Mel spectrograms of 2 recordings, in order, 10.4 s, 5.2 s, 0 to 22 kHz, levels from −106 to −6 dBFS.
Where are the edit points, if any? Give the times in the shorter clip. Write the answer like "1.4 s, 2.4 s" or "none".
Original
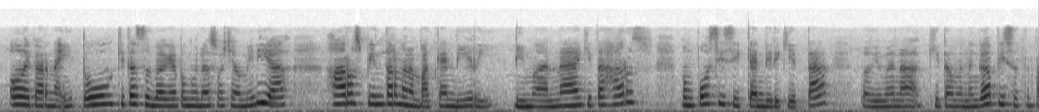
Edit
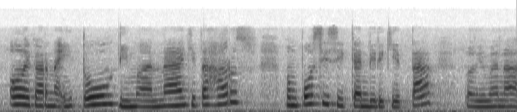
1.2 s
